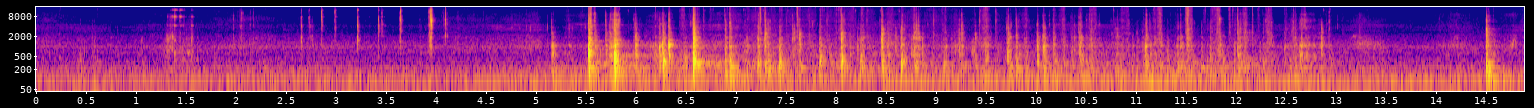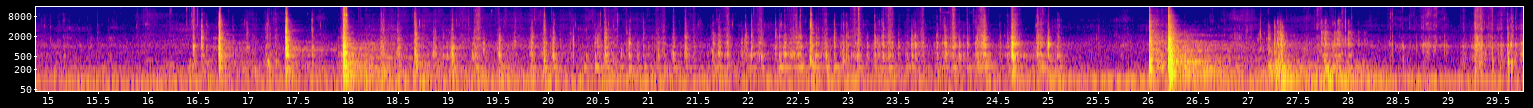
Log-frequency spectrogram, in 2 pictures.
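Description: Irregular clicks, taps and light rattles of hand tools and small metal parts being handled while a heat pump condenser's burnt contactor is replaced. There are a few sharper clicks, the loudest near the end.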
